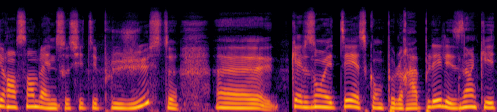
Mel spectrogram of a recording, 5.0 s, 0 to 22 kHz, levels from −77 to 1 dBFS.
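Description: At 2.89 to 2.93 s the sound drops to silence for about 36 ms, then carries on; that's likely a Bluetooth stall, the headphone buffer running dry while packets were held up.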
